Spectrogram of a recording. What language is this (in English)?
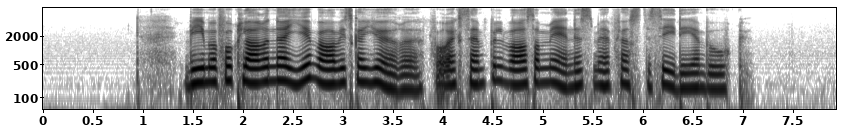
Norwegian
